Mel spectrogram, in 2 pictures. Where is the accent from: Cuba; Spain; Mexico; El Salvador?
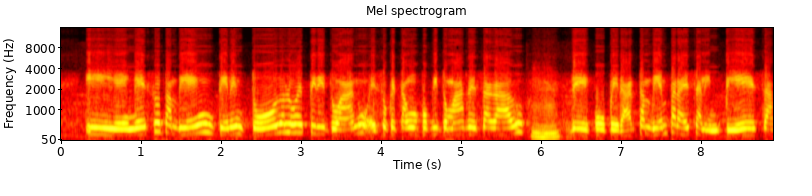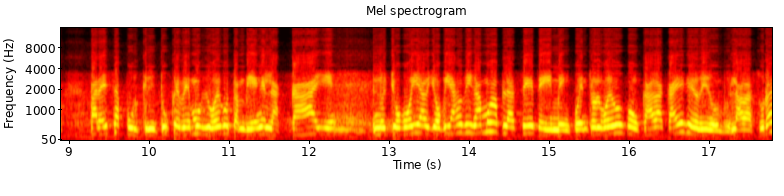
Cuba; Villa Clara; now in Sancti Spíritus, Cuba; Yo soy de Villa Clara, lo que pasa es que hace 37 años tomé agua del Yayago y ya me considero una espirituana.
